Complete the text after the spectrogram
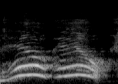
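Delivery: high mock cries for help; mock screaming. Retelling two women running in screaming for help. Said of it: "they're screaming".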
